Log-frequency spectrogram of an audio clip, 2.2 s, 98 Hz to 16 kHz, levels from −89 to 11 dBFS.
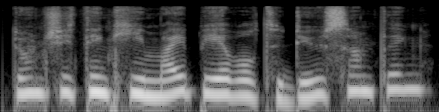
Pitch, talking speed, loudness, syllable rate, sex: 230 Hz, 275 wpm, -15 LUFS, 6.2 syllables/s, female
